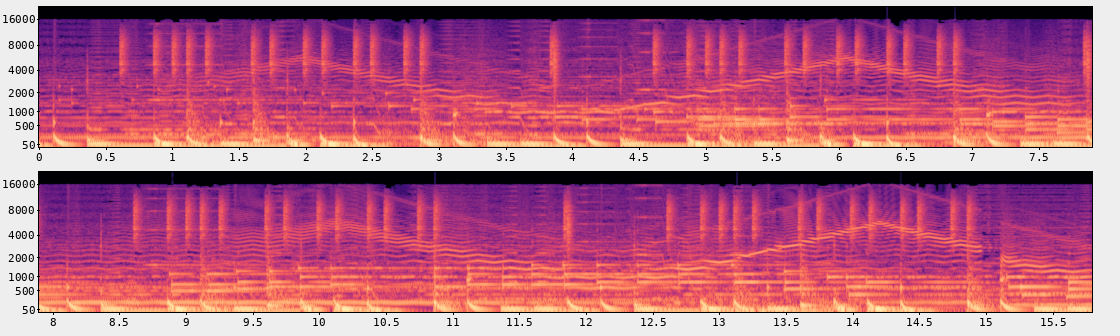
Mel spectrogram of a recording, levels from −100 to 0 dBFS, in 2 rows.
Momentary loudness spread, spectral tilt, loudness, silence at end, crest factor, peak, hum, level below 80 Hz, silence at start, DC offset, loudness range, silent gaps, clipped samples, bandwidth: 4 LU; -5 dB/octave; -14 LUFS; 0 s; 12 dB; 0 dBFS; none; -14 dBFS; 0 s; 0.2%; 2 LU; none; under 0.1%; 15.5 kHz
